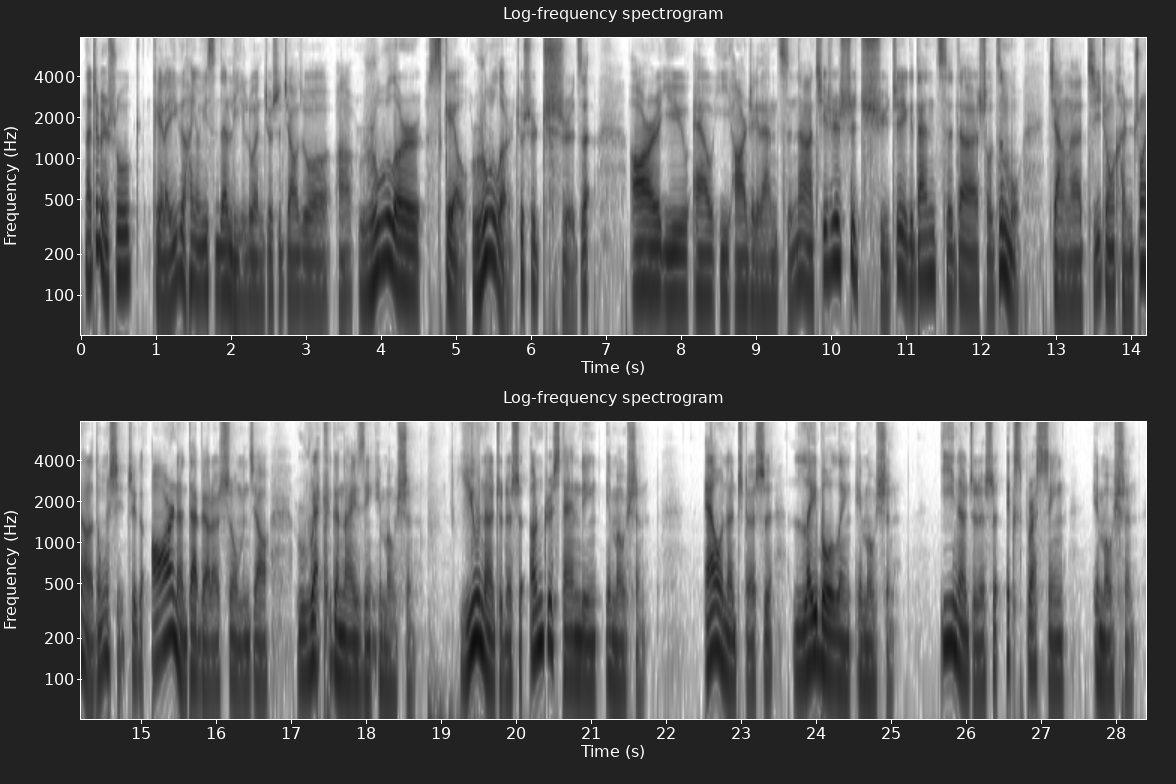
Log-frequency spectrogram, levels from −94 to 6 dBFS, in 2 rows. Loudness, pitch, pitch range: -16 LUFS, 100 Hz, 90-120 Hz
